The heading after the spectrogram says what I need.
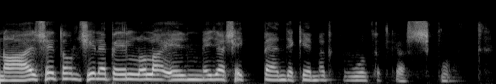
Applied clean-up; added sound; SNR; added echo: neural mask model DeepFilterNet 3.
